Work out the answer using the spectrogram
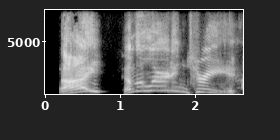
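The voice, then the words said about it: Very good impersonation. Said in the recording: “that was also a very good impersonation.”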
